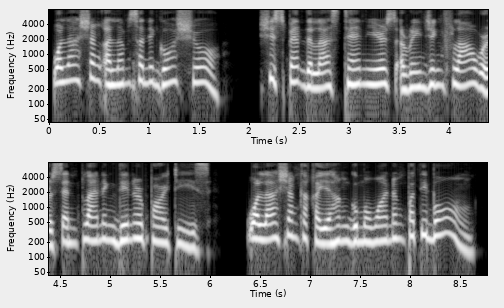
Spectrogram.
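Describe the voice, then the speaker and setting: A woman's voice: on the high side, moderate pace, darkish tone, dry recording, clean studio sound, voice pushed up, close to an everyday voice. A woman narrator voicing a boastful, scheming husband in an audio drama, smug and dismissive, mixing Tagalog and English. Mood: dismissive, confident.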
